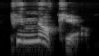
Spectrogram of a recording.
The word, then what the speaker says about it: Pinocchio: But if there's CCH, then you pronounce it like Pinocchio.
